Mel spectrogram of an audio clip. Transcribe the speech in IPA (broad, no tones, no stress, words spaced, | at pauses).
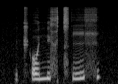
t͡ʃʼonʲɨx t͡sʼix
